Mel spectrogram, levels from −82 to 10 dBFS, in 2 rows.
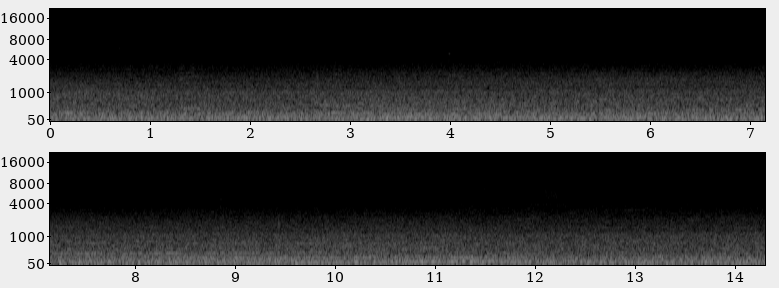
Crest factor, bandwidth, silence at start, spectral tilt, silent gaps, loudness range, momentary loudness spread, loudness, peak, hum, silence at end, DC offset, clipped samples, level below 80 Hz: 14 dB; 16 kHz; 0 s; -8 dB/octave; none; 1 LU; 2 LU; -48 LUFS; -34 dBFS; none; 0 s; under 0.1%; under 0.1%; -54 dBFS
